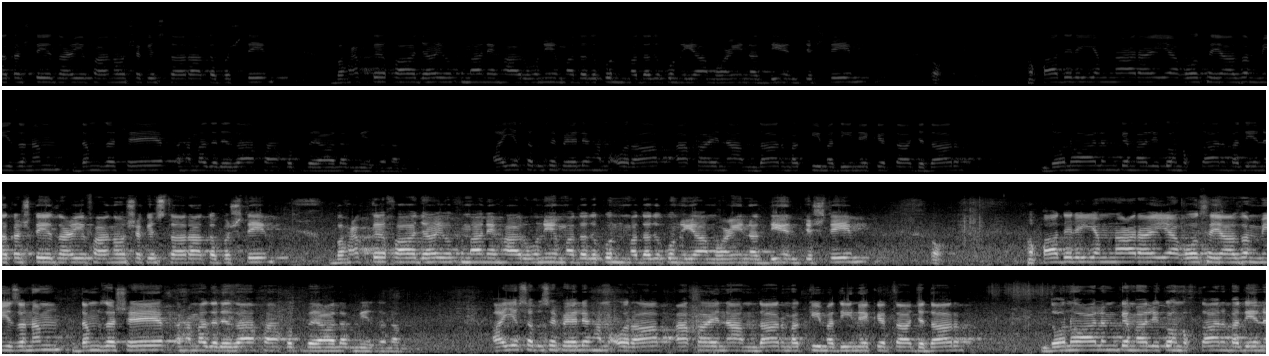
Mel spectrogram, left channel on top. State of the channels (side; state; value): left; quieter; 36.3 dB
